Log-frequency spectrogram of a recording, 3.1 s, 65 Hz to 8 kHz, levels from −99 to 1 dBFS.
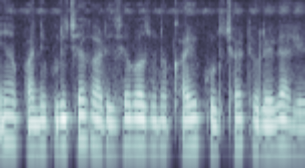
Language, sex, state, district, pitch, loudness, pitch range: Marathi, male, Maharashtra, Solapur, 130 Hz, -16 LUFS, 120-135 Hz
